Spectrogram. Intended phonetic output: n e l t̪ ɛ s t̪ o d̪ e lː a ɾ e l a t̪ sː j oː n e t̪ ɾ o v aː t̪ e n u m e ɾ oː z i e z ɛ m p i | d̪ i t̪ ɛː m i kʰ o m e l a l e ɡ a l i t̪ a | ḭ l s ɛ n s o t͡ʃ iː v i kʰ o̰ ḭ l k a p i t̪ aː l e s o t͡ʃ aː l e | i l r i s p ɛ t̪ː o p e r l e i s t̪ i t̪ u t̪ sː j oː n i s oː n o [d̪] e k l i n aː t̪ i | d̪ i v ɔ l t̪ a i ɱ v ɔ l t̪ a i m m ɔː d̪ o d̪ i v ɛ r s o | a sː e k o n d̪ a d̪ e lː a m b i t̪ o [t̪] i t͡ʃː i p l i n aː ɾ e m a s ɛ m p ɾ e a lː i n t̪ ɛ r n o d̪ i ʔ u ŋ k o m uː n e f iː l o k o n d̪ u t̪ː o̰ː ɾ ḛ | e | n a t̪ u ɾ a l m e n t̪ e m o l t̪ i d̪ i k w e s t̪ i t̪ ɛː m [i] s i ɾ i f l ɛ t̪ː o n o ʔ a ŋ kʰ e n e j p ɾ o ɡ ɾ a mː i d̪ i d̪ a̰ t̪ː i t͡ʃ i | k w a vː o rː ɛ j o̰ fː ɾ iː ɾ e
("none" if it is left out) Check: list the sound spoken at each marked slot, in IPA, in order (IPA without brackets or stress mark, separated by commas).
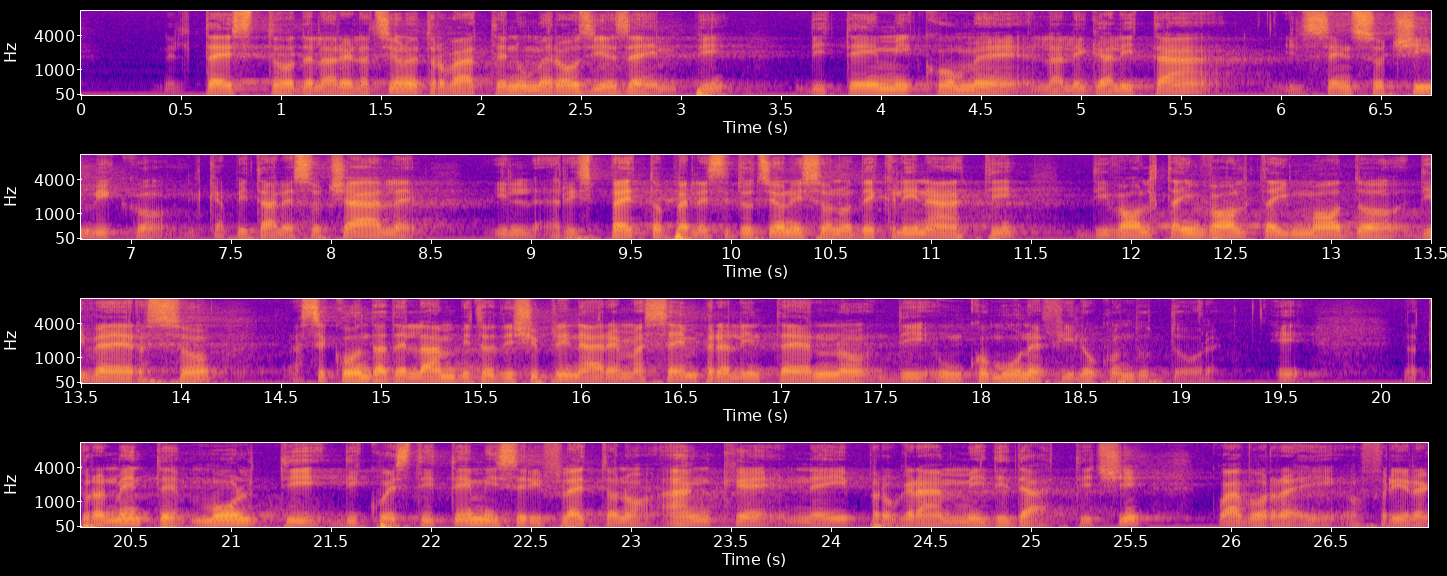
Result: d̪, d̪, i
